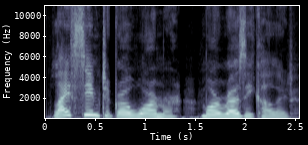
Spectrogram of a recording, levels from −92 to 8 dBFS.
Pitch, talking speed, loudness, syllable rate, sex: 255 Hz, 190 wpm, -16 LUFS, 5.9 syllables/s, female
